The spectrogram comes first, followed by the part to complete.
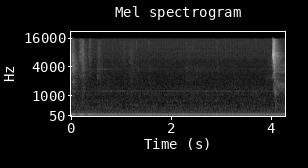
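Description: A steady, low mechanical hum.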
